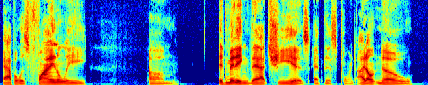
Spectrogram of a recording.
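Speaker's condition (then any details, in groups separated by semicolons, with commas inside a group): No condition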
